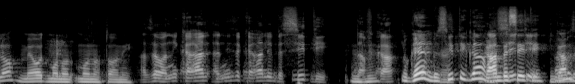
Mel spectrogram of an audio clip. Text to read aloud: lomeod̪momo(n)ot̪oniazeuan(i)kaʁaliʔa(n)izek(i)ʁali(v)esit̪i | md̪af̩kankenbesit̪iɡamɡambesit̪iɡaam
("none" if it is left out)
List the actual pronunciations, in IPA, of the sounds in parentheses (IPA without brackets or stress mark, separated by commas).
n, i, n, a, b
